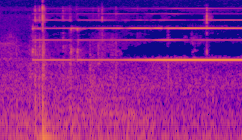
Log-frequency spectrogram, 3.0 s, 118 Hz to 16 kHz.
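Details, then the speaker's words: 1978 Gottlieb Close Encounters pinball (System 1), first power-up: multimeter continuity test across 2N3055 solenoid 8 driver transistor, collector to emitter, gives steady unbroken beep, a dead short; transistor has failed, pre-driver tests okay. "dead short so this transistor has indeed shorted"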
